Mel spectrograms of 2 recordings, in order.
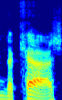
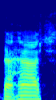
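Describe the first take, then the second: First: The middle consonant is a hard K sound. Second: The middle consonant is a breathy H sound. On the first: The speaker calls it wrong. "Some people will say Nakash" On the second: The speaker calls it right. "the C H is an H sound"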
